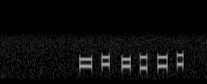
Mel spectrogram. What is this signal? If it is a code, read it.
DTMF, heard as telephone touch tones, dialled by hand, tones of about 90 ms. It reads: 70758#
